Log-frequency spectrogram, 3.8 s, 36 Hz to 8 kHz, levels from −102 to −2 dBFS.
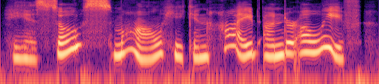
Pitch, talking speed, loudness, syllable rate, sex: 255 Hz, 160 wpm, -16 LUFS, 3.2 syllables/s, female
